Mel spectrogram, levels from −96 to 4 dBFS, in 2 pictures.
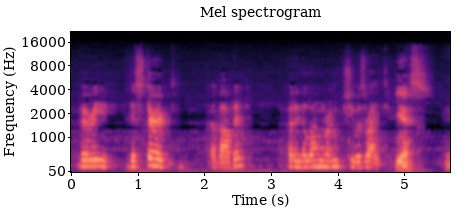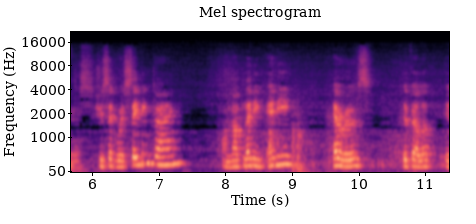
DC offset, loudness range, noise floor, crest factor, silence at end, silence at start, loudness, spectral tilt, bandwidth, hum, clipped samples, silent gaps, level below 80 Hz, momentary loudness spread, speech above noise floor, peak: under 0.1%; 3 LU; -48 dBFS; 20 dB; 0 s; 0.1 s; -20 LUFS; -6.5 dB/octave; 14 kHz; none; under 0.1%; none; -54 dBFS; 16 LU; 28 dB; 0 dBFS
